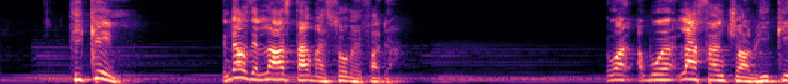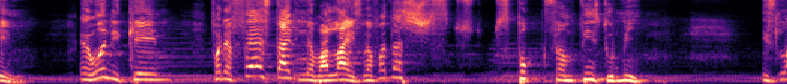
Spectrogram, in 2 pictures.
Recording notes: Preached at LCC Goshen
